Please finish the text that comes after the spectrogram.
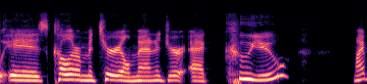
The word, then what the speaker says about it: KUIU: Zack, who is Color Material Manager at KUIU. Am I pronouncing that right?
